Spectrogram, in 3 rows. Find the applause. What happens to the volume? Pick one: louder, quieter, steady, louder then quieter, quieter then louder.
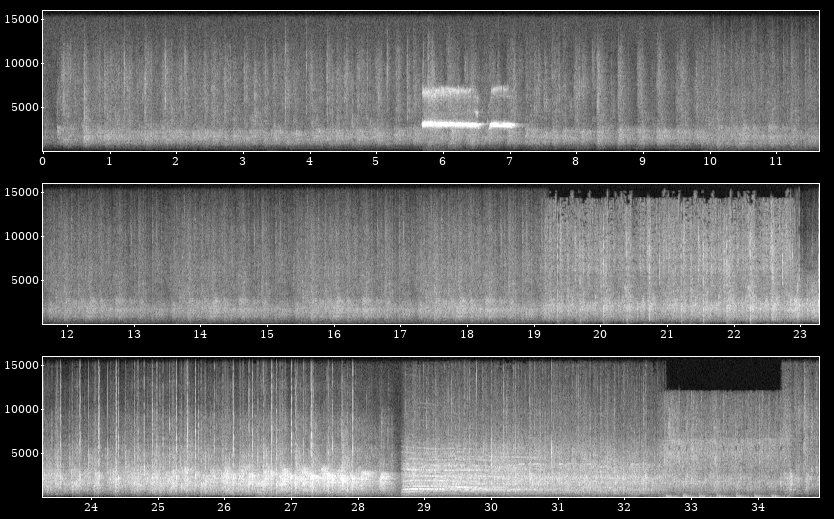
louder.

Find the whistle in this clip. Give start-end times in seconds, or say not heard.
5.7-7.1.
